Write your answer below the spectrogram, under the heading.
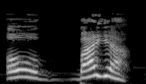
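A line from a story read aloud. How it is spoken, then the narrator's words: Exclaiming. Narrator (Spanish): exclamó Harry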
